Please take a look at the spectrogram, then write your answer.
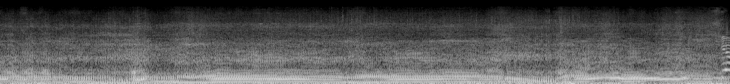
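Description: A motocross motorcycle on a dirt track revs and shifts gears continuously, a loud, close, buzzing engine note rising and falling with throttle and braking, with no talk.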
